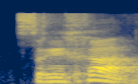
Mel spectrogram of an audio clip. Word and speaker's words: צריכה: Tzricha, well done, Max. Ani tzricha. Remember hearing that sound at the end, telling us it's female. Tzricha, ani tzricha, in comparison to tzarich, ending in a consonant.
